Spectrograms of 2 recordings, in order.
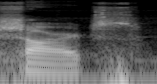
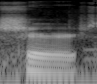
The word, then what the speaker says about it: shards: It is shards, not sherds. It is shards. Shards is the right way to say it, not sherds.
